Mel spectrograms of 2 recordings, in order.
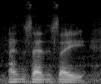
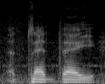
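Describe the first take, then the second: No difference in how they are said.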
